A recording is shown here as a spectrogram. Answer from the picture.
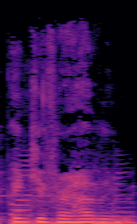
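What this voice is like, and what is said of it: Shy, sexy-sounding voice. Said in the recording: “Why'd you get all shy? ... Sexy voice.”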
